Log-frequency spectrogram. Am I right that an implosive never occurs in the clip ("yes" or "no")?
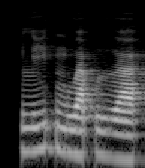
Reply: yes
